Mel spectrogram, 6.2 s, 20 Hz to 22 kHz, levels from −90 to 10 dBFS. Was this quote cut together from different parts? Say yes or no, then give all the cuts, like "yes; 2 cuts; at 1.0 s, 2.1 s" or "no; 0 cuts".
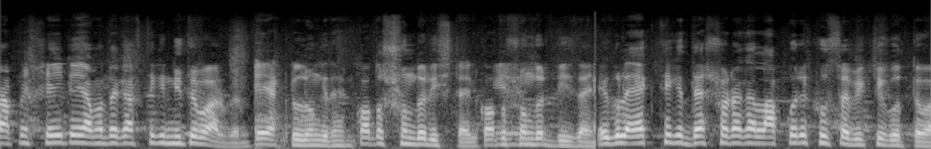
yes; 2 cuts; at 1.6 s, 3.9 s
